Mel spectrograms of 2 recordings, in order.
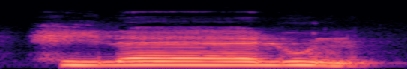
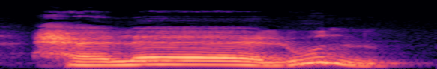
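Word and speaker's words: هلال: tu sauras que c'est Hilalun d'emblée. Par contre, si tu le prononces mal, tu pourrais lire halalun.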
